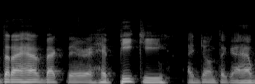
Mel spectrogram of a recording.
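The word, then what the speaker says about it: repique: have one around here it's spelled r-e-p-i-q-u-e like repeat but in brazilian portuguese especially in rio de janeiro anything that has an r at the beginning of the word becomes an h so it's hepiki so like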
